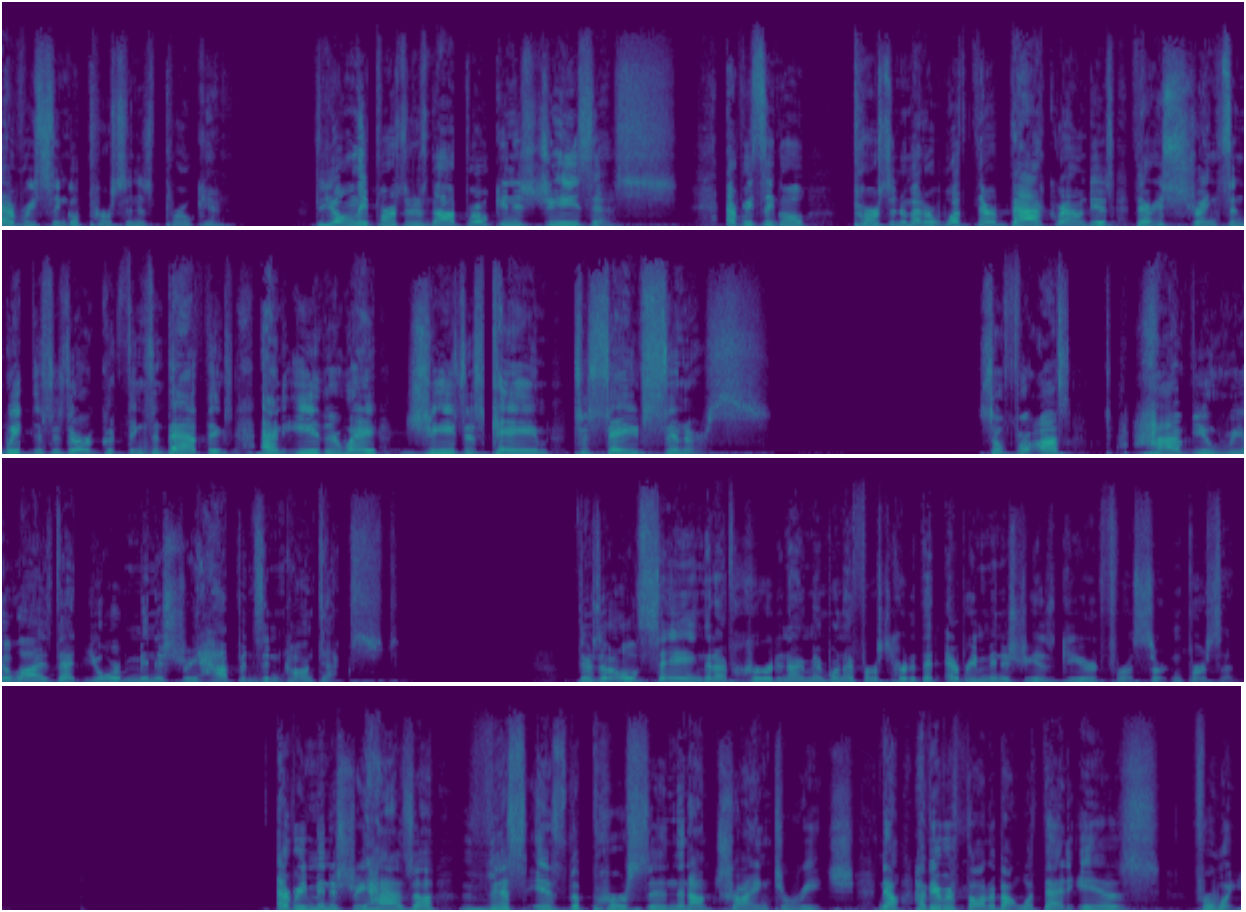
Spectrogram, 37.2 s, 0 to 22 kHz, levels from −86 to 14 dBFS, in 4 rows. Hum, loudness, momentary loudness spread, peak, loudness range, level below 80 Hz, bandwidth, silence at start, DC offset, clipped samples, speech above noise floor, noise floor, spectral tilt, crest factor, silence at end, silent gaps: none; -41 LUFS; 11 LU; -20 dBFS; 8 LU; -60 dBFS; over 20 kHz; 0 s; under 0.1%; under 0.1%; 45 dB; -87 dBFS; -2.5 dB/octave; 24 dB; 0 s; none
